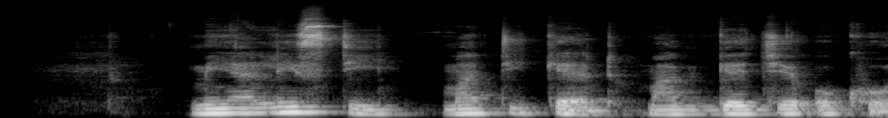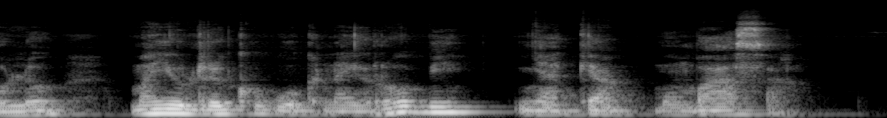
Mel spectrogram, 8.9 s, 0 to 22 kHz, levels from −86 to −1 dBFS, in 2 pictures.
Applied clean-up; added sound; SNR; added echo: none; none; none; reverberation time 0.3 s.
